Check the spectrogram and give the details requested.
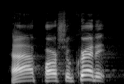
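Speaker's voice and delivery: normal talking voice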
